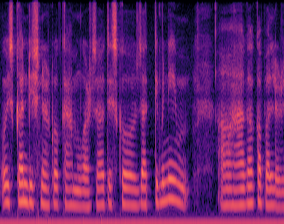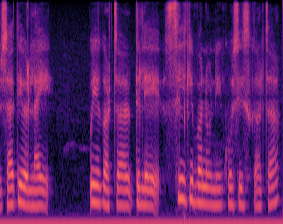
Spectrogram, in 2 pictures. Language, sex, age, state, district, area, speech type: Nepali, female, 30-45, West Bengal, Darjeeling, rural, spontaneous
